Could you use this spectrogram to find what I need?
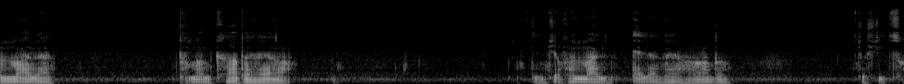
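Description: An elderly man speaks calmly and close up, in short bursts with pauses.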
